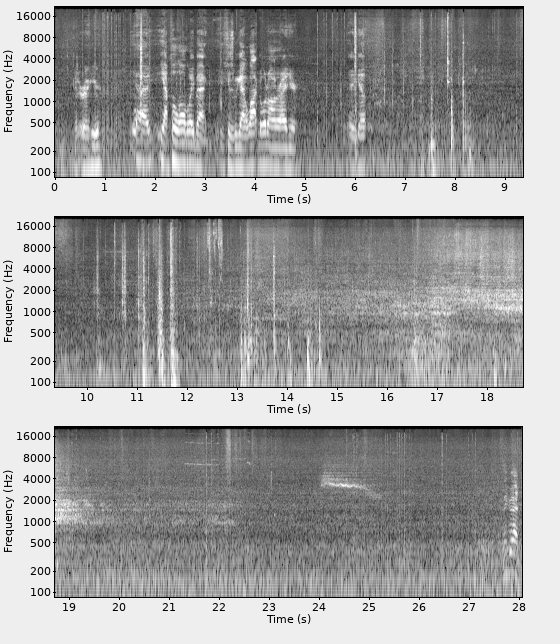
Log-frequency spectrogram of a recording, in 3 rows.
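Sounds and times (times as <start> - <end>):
vehicle cabin hum: 0.0 - 28.0
rushing noise: 12.4 - 28.0.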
